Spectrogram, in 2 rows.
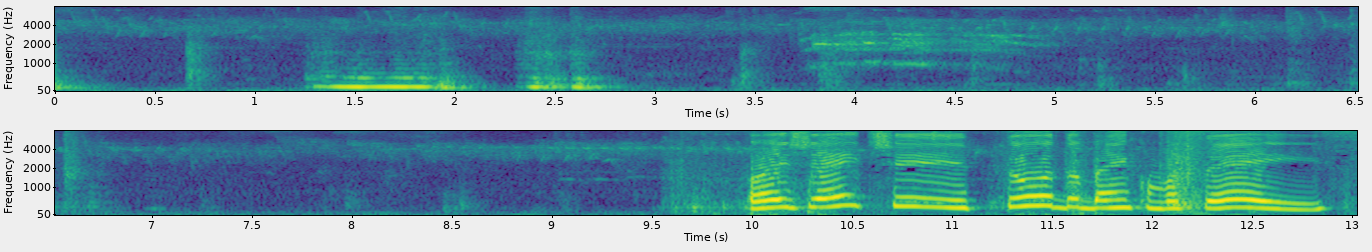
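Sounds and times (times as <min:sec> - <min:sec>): bird calls: 0:00.0 - 0:13.0
low animal call: 0:01.2 - 0:02.9.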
